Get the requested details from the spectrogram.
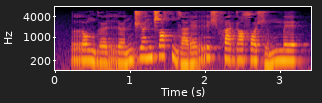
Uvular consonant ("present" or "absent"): absent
